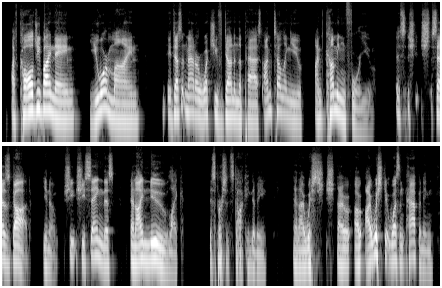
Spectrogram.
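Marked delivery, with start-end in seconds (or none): 0.2-7.4 put-on loud voice. Recounting a woman's words to the speaker, retelling a loud voice. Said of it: "in a loud voice says".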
